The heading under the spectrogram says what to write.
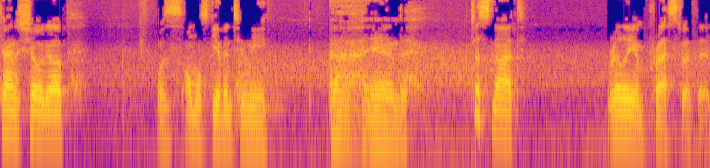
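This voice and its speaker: Over noticeable background noise, a man of medium pitch speaks at a fairly slow pace, pausing long and often. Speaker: mechanic video maker. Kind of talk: casual tutorial. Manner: unenthusiastic.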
